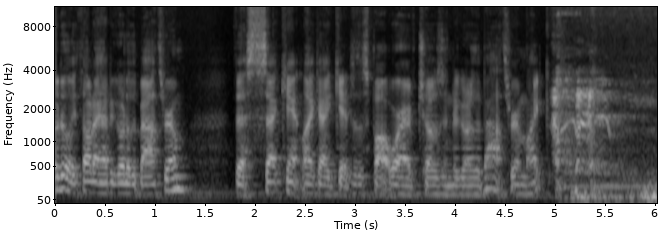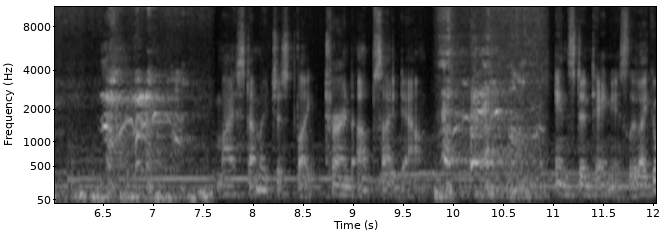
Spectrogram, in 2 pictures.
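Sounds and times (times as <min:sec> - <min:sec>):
quiet background music: 0:02.1 - 0:12.0
man chuckling: 0:05.0 - 0:07.5, 0:09.8 - 0:11.0.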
